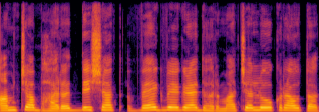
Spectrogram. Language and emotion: Goan Konkani, neutral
